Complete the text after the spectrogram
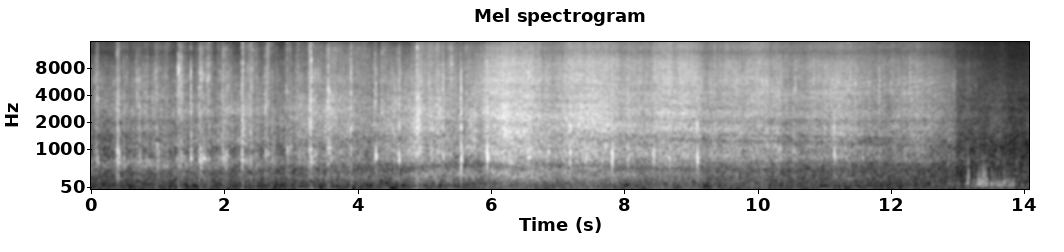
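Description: A plastic sack scrapes and rustles as it is dragged along the ground.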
